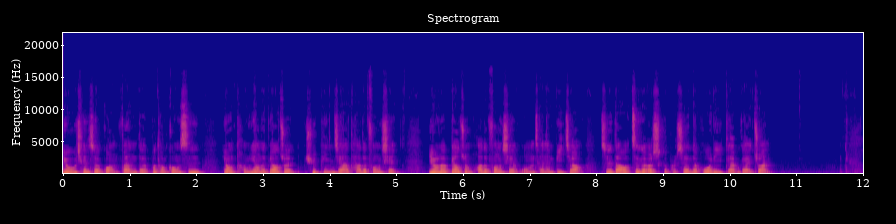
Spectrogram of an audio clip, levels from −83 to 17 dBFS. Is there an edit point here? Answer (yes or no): no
